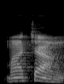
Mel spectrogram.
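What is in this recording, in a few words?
"macang", Malay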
